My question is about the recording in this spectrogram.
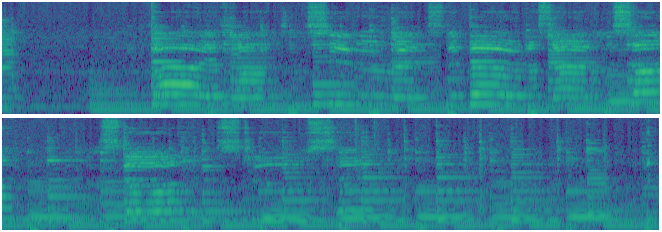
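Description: Music: the intro of a song, with plucked guitar over a steady repeating bass pulse and a gliding melody line above. A brief dip about a second in, then higher repeating notes join about halfway through.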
